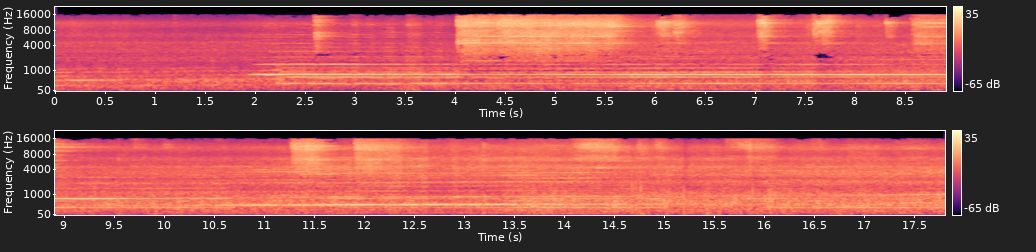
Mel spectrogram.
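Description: Electric multiple-unit local train running past, with a loud steady tone that starts abruptly about two seconds in and changes pitch about ten seconds in, over the dense noise of the moving train.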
